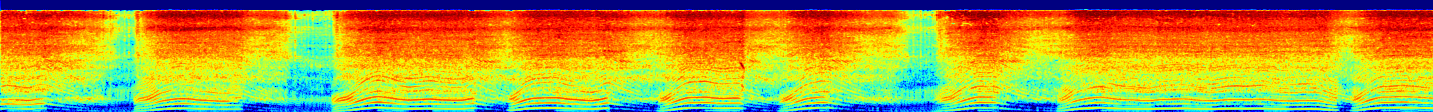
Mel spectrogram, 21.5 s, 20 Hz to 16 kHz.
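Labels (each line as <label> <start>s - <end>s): A chainsaw revving idly. 0.0s - 21.5s
A chainsaw idling. 4.6s - 4.9s
A chainsaw idling. 13.6s - 14.0s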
